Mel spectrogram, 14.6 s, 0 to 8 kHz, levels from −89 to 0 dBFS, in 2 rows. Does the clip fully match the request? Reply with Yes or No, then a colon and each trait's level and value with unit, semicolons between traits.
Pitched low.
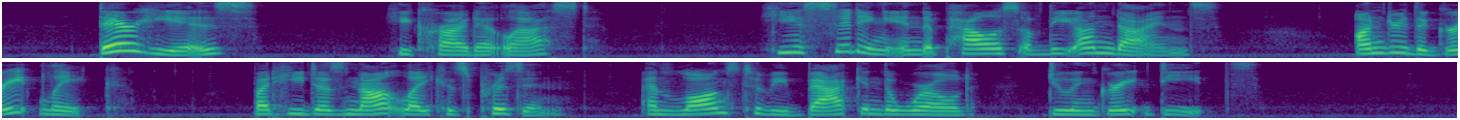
No: high, 225 Hz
